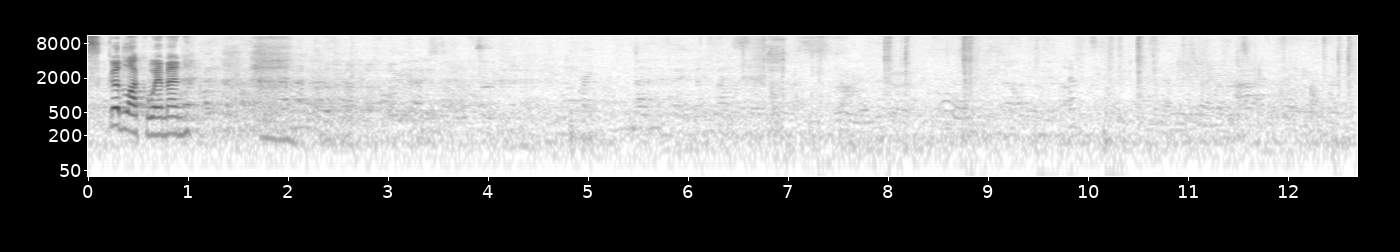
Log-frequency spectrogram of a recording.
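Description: An audience murmurs quietly.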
